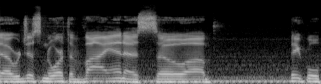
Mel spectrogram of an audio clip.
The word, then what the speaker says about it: Vienna: but look at there they even got the pronunciation in the uh location tag it is Vienna it's not no relation to the sausage though it has nothing to do with sausages but uh anyway Vienna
